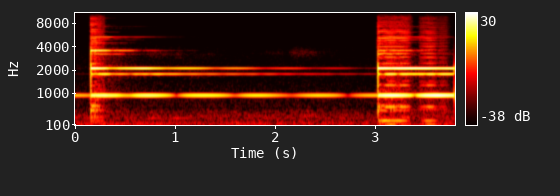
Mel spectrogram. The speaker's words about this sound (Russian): Ну, ля диез у него идет. Все, самый высокий на данный момент колокол.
